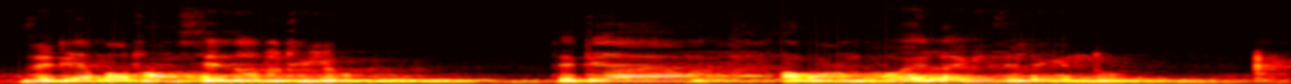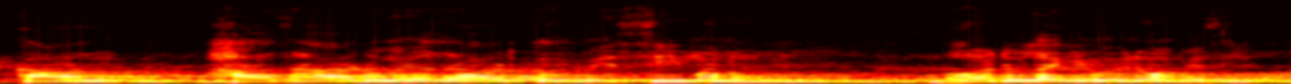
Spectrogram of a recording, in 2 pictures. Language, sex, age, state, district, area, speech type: Assamese, male, 18-30, Assam, Charaideo, urban, spontaneous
